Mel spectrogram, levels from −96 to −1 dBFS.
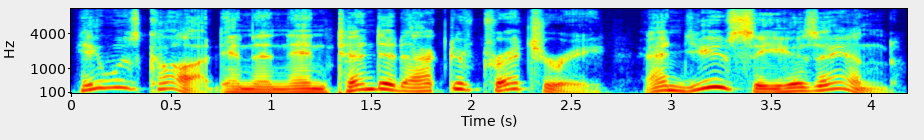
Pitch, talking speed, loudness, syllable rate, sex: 160 Hz, 200 wpm, -17 LUFS, 4.6 syllables/s, male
